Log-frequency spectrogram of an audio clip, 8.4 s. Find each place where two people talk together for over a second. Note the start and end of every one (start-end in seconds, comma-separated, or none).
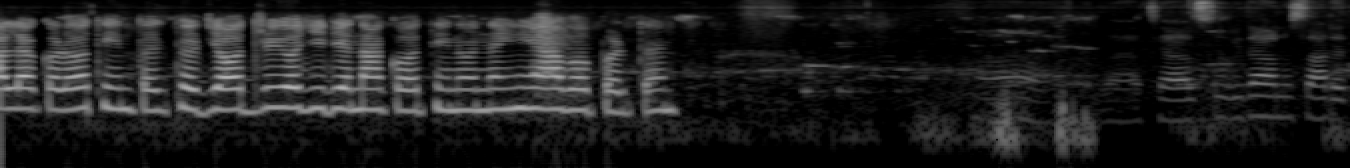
0.6-3.7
